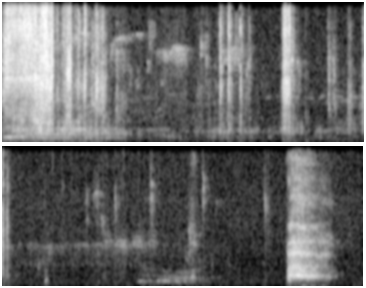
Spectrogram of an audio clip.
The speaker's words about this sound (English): Oh, that's better. Impressive. Agreed. I had no idea that she had that espresso machine in her coat.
